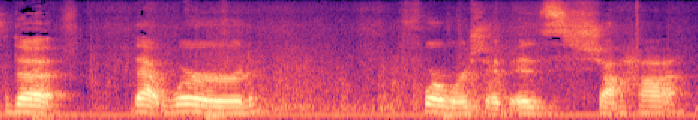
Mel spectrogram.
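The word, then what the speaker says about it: שחה: And that word for worship is shaha. It's S-A-C-H-A-H. It's pronounced shaha or something similar to that.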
